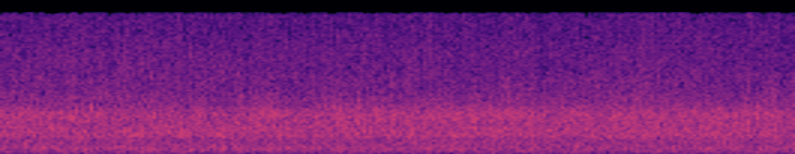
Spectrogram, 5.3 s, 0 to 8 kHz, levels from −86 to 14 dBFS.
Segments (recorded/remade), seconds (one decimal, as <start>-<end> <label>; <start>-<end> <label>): 0.0-5.3 recorded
